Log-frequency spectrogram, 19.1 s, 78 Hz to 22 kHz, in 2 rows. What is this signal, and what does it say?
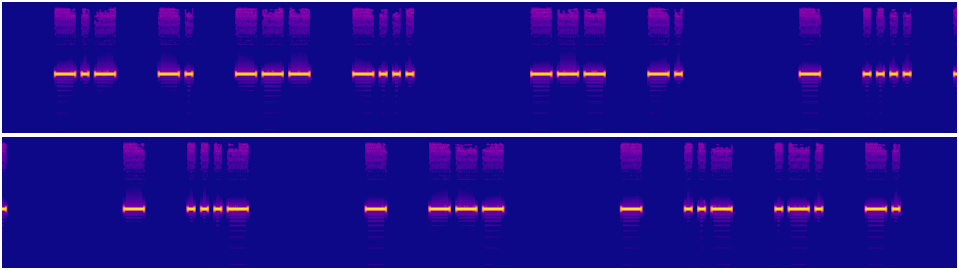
Morse code, heard as a keyed tone, about 18 wpm, spaced as for 12 wpm, 1000 Hz. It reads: KNOB ON THE TV TO TURN
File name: qotdfiles / 12wpm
